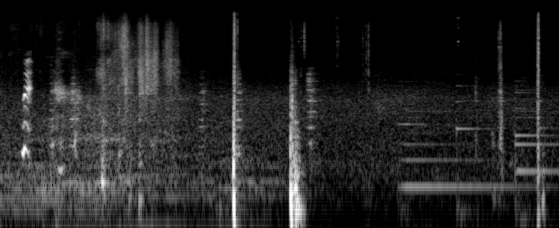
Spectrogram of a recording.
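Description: A car door shutting: two sharp knocks about a second apart, after a few seconds of rustling. Soft background music with held notes comes in near the end.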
